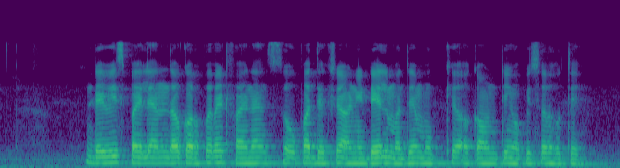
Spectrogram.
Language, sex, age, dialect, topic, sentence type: Marathi, male, 25-30, Southern Konkan, banking, statement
